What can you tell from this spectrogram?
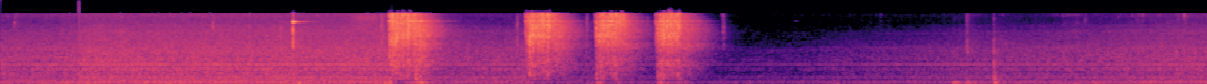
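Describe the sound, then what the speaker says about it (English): An impact wrench tightening the nut on a powder-coated alternator pulley, heard as four loud bursts of rattling hammering, one followed by three rapid pulls in quick succession, over steady shop hum. "We'll tighten it up with the impact."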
